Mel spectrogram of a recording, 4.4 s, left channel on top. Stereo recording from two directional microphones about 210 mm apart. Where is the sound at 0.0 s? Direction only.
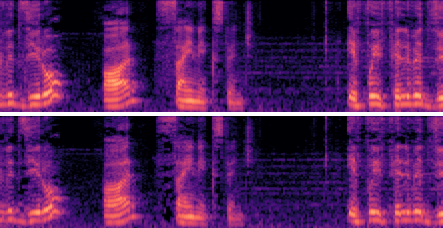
35° left (ahead or behind).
